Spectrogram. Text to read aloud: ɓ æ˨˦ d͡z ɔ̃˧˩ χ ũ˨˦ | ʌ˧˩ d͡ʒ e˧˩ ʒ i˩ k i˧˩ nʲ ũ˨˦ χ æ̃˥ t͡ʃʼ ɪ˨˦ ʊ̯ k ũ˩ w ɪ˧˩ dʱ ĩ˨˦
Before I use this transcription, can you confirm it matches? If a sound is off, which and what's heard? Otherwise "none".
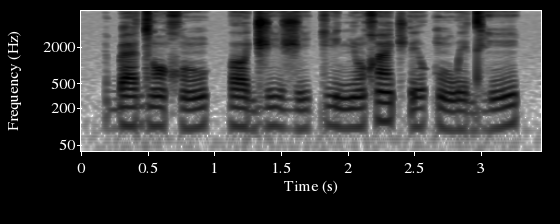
e˧˩ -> i˧˩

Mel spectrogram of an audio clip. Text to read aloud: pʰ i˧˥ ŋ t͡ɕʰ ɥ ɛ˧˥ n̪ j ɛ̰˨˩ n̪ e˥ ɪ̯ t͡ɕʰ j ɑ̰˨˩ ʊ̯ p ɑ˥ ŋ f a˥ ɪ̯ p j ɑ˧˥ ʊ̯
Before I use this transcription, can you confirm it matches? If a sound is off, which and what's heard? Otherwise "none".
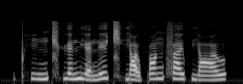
none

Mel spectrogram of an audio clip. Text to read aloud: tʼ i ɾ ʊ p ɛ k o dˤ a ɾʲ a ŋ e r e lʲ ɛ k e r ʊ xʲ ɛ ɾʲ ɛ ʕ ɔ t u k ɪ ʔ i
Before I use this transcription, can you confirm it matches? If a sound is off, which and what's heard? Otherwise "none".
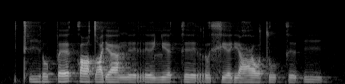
none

